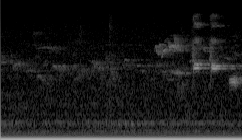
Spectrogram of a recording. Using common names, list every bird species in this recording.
Hawaii Akepa, Apapane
